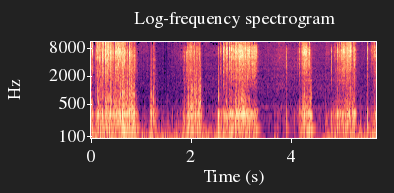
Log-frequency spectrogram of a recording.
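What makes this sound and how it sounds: Long nails tap and scratch the metal mesh grille of a black, uncovered microphone, first with one hand and then with both. Rapid, irregular bursts of scratchy, bright rasping come over a heavy low thump and rumble, with a brief quieter stretch in the middle before the scratching swells again.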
